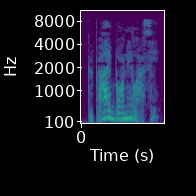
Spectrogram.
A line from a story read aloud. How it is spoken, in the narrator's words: he said softly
